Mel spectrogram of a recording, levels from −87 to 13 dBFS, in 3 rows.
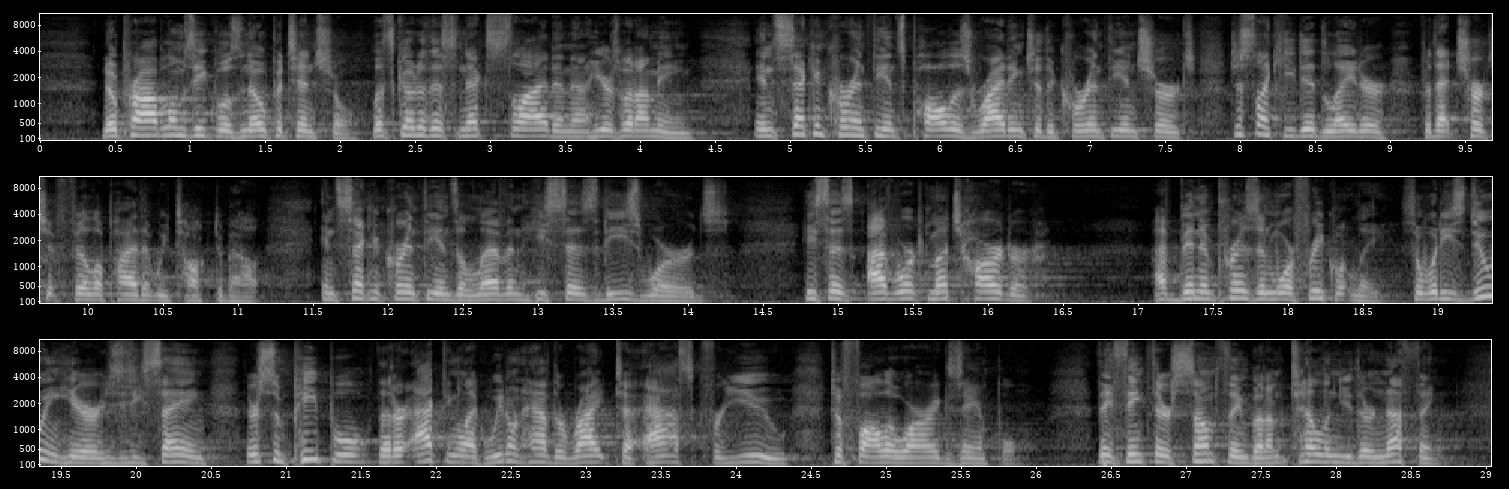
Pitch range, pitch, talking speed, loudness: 145-180 Hz, 160 Hz, 205 wpm, -21 LUFS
